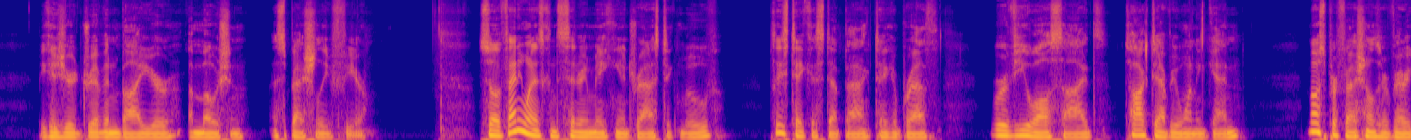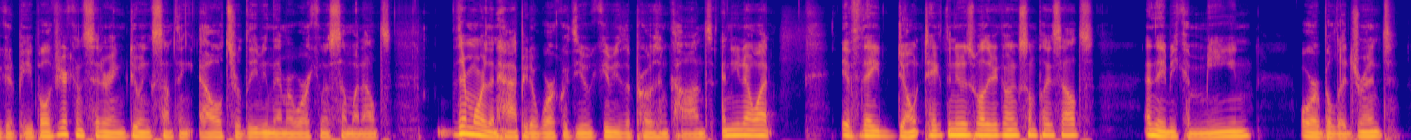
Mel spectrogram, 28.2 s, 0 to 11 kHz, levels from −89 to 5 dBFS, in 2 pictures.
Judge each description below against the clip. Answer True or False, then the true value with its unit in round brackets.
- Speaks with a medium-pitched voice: False (95 Hz)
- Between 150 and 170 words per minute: False (185 wpm)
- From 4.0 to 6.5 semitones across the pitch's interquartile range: True (5.0 semitones)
